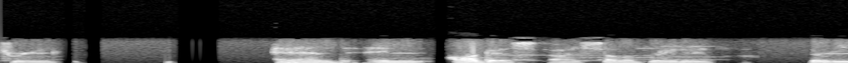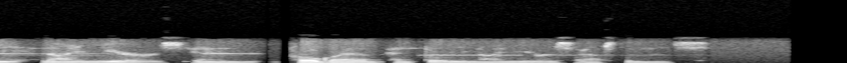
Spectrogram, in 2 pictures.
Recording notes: from the 100 Pounders Phone Meeting, 9/28/23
